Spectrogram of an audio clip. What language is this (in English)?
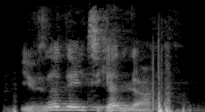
Kabyle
